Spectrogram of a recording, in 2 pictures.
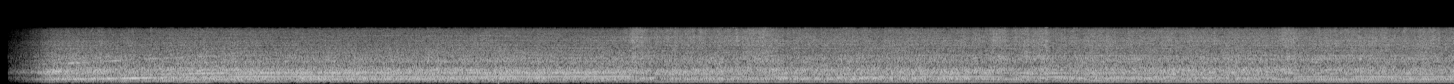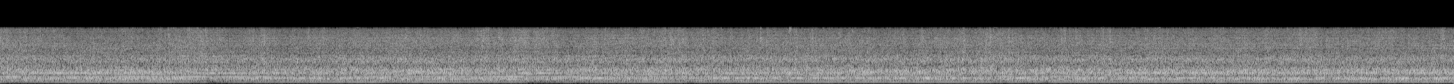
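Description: MS-360 forage and grain chopper, a hammer-and-knife mill driven by a 3 kW single-phase electric motor, starting up with its pitch rising over the first couple of seconds and then running at a steady speed. From about six seconds in, green fodder fed into the hopper is being chopped, adding a coarse rushing noise over the machine's hum.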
